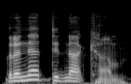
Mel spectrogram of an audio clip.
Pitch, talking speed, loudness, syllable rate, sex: 150 Hz, 230 wpm, -20 LUFS, 5.9 syllables/s, male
